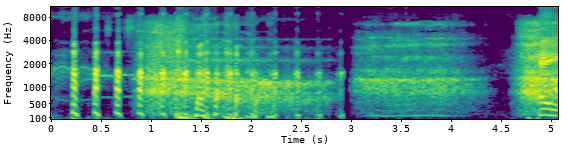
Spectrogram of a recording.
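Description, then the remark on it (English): Someone breathes heavily and loudly, with long raspy inhales and exhales that imitate breathing through a space helmet mask in outer space. No one speaks. “stop breathing so hard.”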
